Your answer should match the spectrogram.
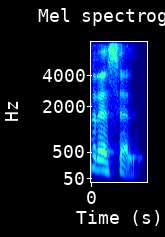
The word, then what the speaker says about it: wrestle: कुश्ती कर रहे हैं, इसको इंग्लिश में बोलते हैं रेसल, बट इसकी स्पेलिंग W से है, WRESTLE। चूंकि W के साथ R आया है, इसलिए हम W को साइलेंट कर देंगे और R से बोलेंगे।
